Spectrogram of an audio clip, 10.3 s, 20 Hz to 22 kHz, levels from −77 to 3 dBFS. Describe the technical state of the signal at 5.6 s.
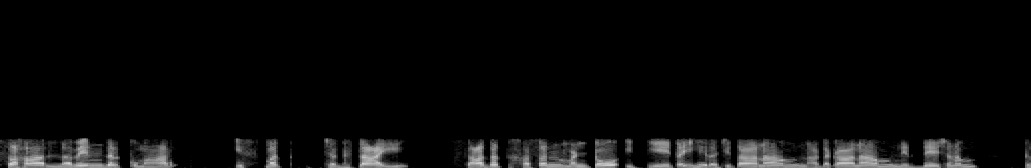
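At 5.6 s the speech is carrying heavy G.723.1 codec damage, as it does across the whole clip. Nothing gets through above 3.8 kHz, and the coarse, slowly updated voice model, which fits a rate near 6 kbit/s, leaves it muffled and hoarse with smeared consonants.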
